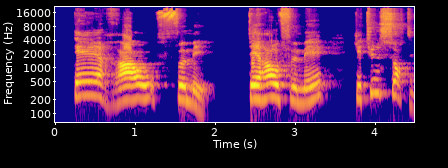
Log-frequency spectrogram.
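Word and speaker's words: תרפים: Donc au au sens étymologique, en hébreu, ça se prononce terraophemé.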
